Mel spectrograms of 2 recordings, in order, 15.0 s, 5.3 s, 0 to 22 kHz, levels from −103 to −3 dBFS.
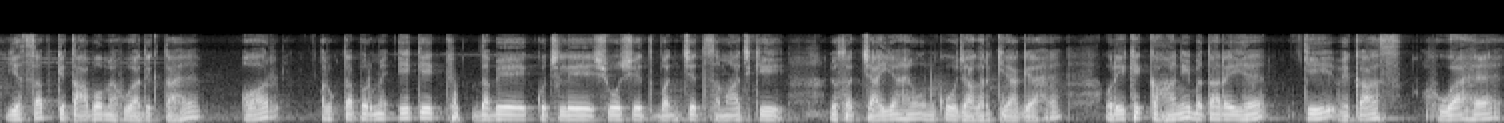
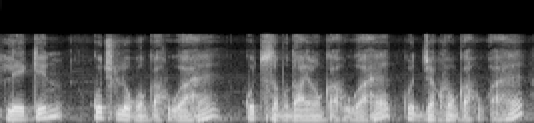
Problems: constant background noise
